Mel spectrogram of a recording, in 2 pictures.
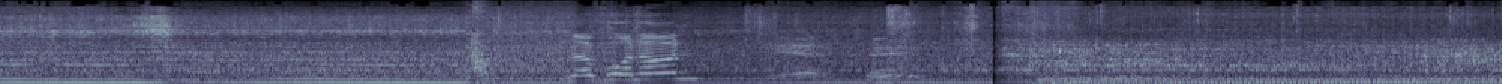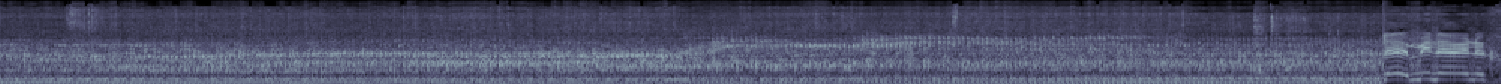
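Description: Car engines, including a classic Fiat Panda and an Abarth, idle and rev while being moved out of the way, a loud, sustained mechanical drone with rising revs and people talking over it.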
